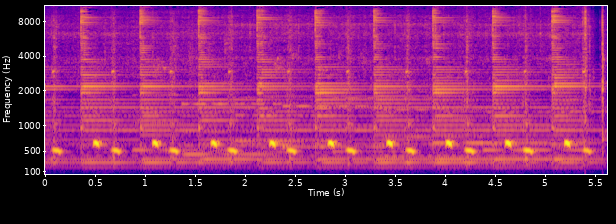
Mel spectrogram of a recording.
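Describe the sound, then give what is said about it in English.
The biggest of several cuckoo clocks strikes ten, sounding a steady series of loud two-note cuckoo calls in an even rhythm, each pair ringing with a reedy, whistle-like tone. “And finally, the biggest of the cuckoos. I've got to show you this one because it's hilarious. There you go. I'll let that one strike 10 because it's loud and big.”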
